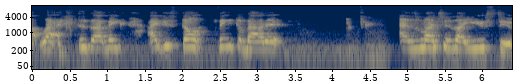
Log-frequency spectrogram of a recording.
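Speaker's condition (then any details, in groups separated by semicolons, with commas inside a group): Cerebral palsy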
